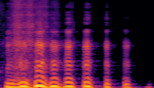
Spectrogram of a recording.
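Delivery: loud, falling villain laugh; host teasing listeners about the cliffhanger, evil laugh. Pretend. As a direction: boom out a mock villain laugh. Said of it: "This is my evil laugh".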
